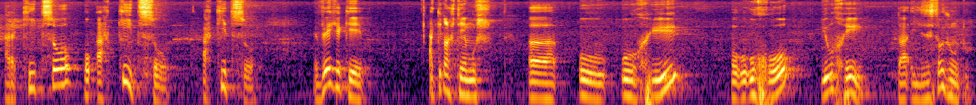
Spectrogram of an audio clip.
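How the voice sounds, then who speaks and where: A man with a Brazilian Portuguese accent walks through a lesson in a casual, patient way. He keeps checking in with his listeners and repeats each term as he goes. His voice sits at an ordinary middle pitch, with a faint hiss of noise behind it. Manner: frequent fillers and "tá?" checks, repeats terms. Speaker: teacher.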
